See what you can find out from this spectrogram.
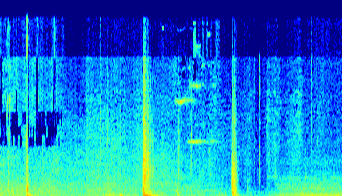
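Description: A car starts up and pulls away, with a few solid thumps and clunks over a steady low engine rumble that continues to the end, with no voices.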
